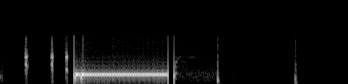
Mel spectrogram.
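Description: A telephone tone during a call transfer: one steady, sustained low beep of about a second, with three short clicks before it and a few fainter clicks after, and no voices.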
